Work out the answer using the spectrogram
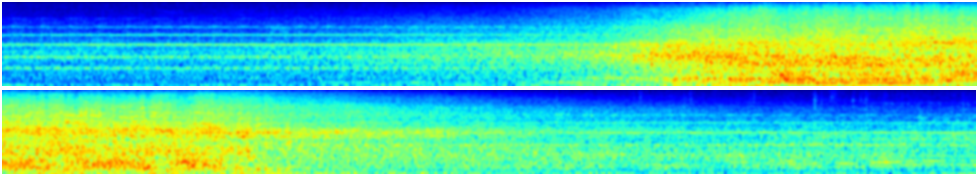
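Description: A train passing over a level crossing: its rumble and rail noise swell over the first few seconds, are loudest for about four seconds, then fade. The crossing's warning bells ring steadily underneath.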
